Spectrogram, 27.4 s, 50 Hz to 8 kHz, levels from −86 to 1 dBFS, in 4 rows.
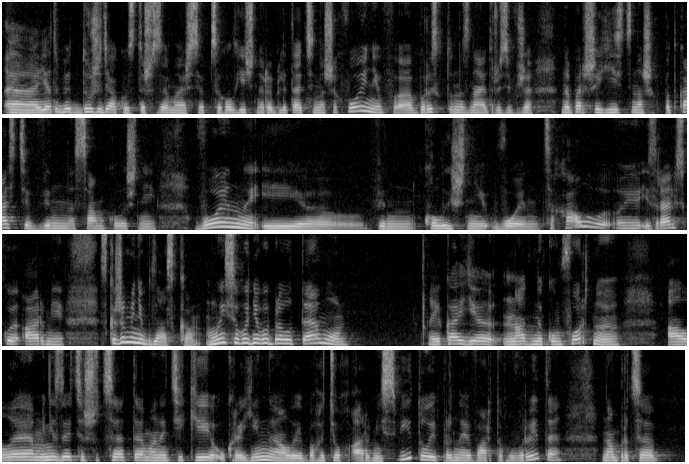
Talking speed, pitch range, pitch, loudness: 145 wpm, 180-220 Hz, 195 Hz, -25 LUFS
